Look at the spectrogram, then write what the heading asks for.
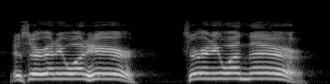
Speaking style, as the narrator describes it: Father Kleinsorge shouted several times

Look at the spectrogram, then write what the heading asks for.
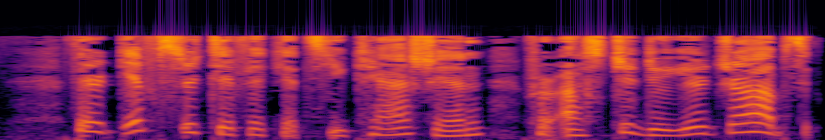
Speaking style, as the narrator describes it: exclaimed Brother

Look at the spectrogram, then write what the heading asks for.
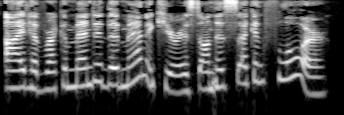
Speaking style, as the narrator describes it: answered Verini with a laugh

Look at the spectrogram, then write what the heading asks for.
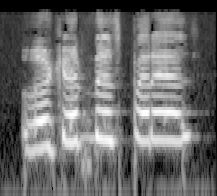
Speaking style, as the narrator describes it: cried the man

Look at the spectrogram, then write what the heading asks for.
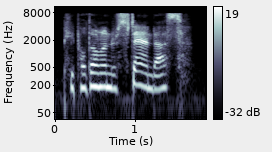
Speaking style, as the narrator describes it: he sighed heavily

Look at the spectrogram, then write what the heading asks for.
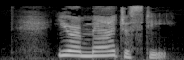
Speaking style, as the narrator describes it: the Duke of Exeter murmured

